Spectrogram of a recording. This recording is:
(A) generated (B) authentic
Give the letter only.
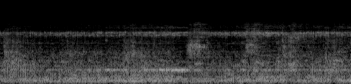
A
